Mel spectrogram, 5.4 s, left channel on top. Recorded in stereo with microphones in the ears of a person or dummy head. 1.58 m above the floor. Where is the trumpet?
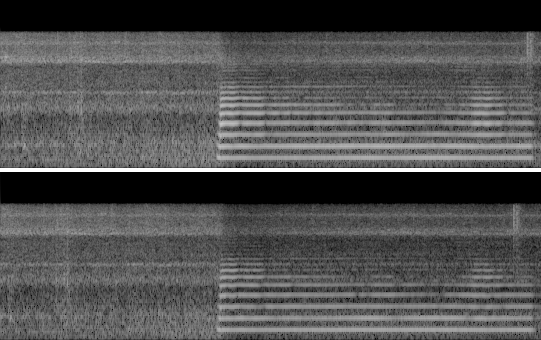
20° left (ahead or behind), 1.0 m.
